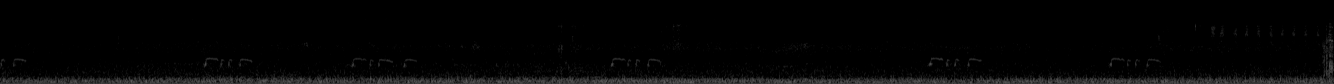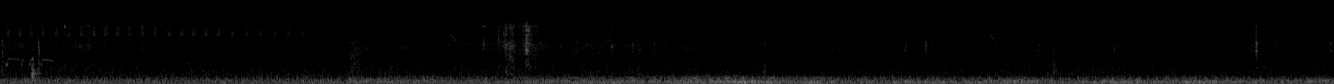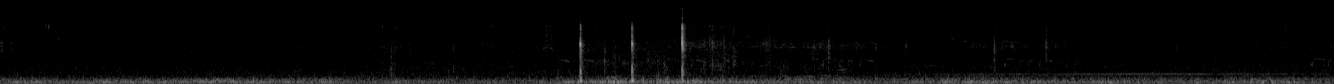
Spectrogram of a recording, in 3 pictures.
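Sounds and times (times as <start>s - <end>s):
low rumble: 15.1s - 40.0s.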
